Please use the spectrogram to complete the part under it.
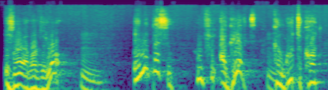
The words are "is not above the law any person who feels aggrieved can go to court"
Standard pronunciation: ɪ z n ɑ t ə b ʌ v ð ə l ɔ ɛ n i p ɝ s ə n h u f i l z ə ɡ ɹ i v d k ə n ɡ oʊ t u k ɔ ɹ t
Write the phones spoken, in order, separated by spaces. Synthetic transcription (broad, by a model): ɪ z n ɑ t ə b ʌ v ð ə l ɔ ɛ n i p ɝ s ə n h u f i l ə ɡ ɹ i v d k ə n ɡ oʊ t u k ɔ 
